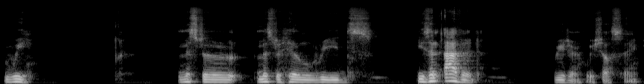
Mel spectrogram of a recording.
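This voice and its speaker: A man playing a polite, deferential butler of a grand house in a tabletop mystery game, speaking in short halting phrases. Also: on the low side, breathy edge, heavily acted. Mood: courteous, formal. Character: polite formal male butler of a manor.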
